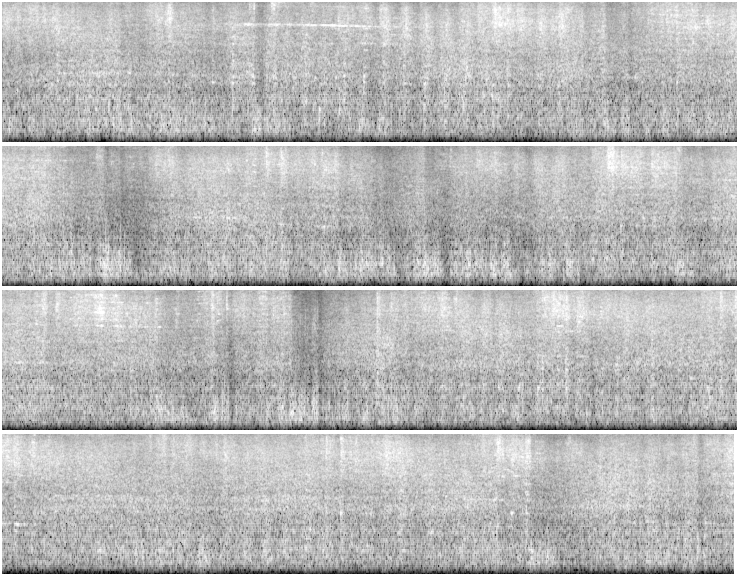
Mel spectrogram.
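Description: A freight train's cars, centerbeam flatcars among them, rolling past at speed: a steady, loud noise of steel wheels on the rails, with repeated clicks as the trucks cross the rail joints.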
